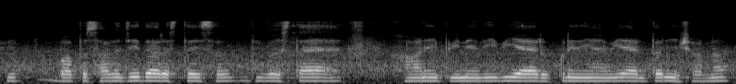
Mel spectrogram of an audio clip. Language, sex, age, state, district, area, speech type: Dogri, male, 18-30, Jammu and Kashmir, Reasi, rural, spontaneous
